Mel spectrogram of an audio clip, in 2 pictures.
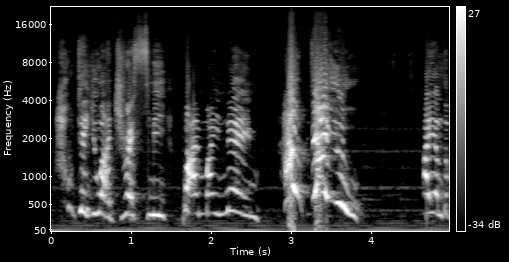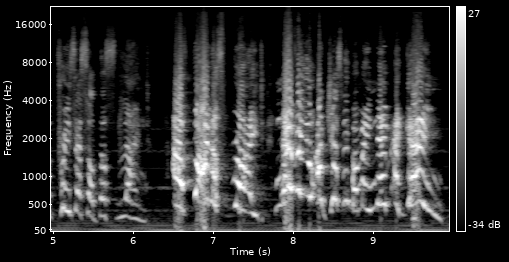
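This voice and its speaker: Very high-pitched, imperious Nigerian princess. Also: female voice, a little slow. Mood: furious, scornful. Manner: imperious, ranting, emphatic. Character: haughty, furious young princess betrayed by her lover. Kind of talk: screen drama acting. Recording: roomy echo, faint music behind.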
